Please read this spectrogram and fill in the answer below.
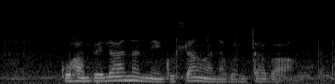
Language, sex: Swati, male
